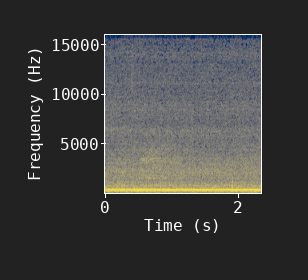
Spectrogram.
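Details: King cabinet table saw after motor bearing replacement and table alignment: a steady, even motor hum at a constant pitch with no rumble or grinding; the saw runs healthy.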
